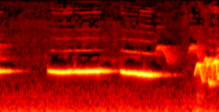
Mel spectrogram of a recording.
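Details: Pure steady whistles from a White-rumped shama, two long level notes with a short pause between, then a brief buzzy flourish at the end.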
